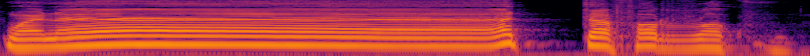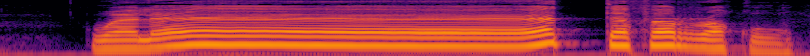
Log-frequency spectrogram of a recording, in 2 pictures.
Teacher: يتعين عليه مد لا ست حركات · Term: مد لازم كلمي مثقل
